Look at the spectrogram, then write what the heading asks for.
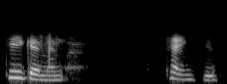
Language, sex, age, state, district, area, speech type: Marathi, female, 18-30, Maharashtra, Akola, rural, conversation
